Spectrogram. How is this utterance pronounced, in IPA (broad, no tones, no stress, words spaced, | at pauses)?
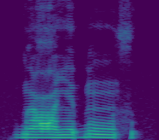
ɡ͡bə̃ʕĩe̯ ɓũθ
